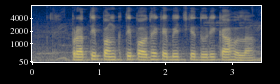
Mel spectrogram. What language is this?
Bhojpuri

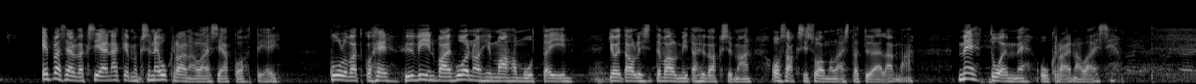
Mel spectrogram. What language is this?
Finnish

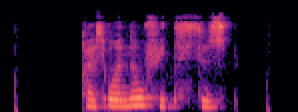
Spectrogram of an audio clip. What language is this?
Adyghe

